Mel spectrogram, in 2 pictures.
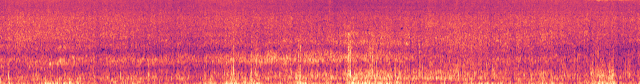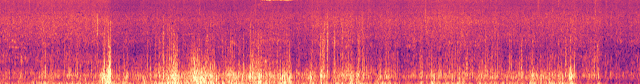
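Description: Wind buffeting the microphone over outdoor city street ambience, with a sharp knock about fifteen seconds in.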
